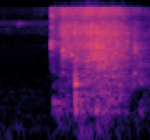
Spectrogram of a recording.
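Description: Starchy soaking water poured off rice into a sink, a sudden loud splashing rush that begins abruptly and continues steadily for about a second.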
